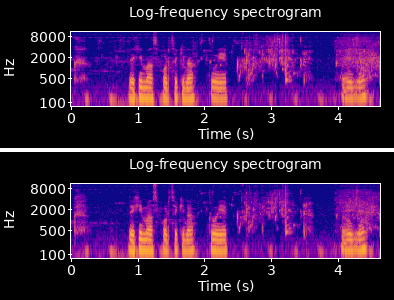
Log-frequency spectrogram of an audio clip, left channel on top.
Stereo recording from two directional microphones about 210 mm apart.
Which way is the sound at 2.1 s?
35° right (ahead or behind).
